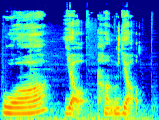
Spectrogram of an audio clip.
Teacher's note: When there are two low tones together, such as 我 and 有, we will make the first low tone a rising tone.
